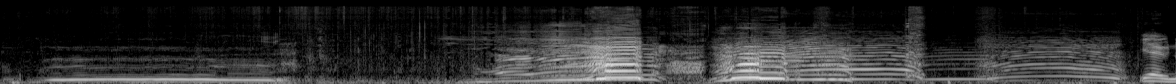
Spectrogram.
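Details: Several Dexter cattle calling at dawn for new grass, still mooing after a gate is opened; a series of loud, drawn-out moos, some rising and falling, overlapping one another over about eleven seconds.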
